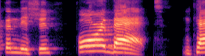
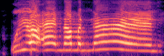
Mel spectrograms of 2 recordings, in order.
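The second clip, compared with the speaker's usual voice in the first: higher and louder, announcing the next number; excited announcement; 7 semitones higher, 7 dB louder than usual. Real, not acted. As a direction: call out the next item with a burst of energy. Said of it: "Woo, child".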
